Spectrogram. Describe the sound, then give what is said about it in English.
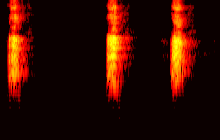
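A dog barks three times, short sharp barks spaced roughly a second apart, loud and alone with silence between them. “a dog!”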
